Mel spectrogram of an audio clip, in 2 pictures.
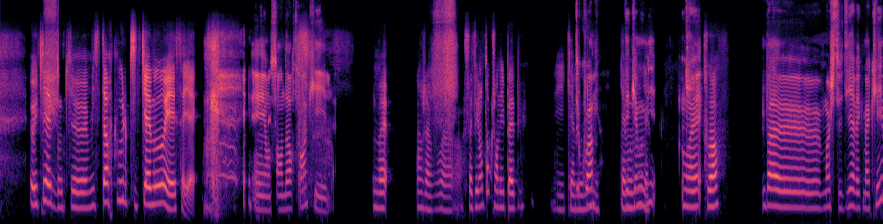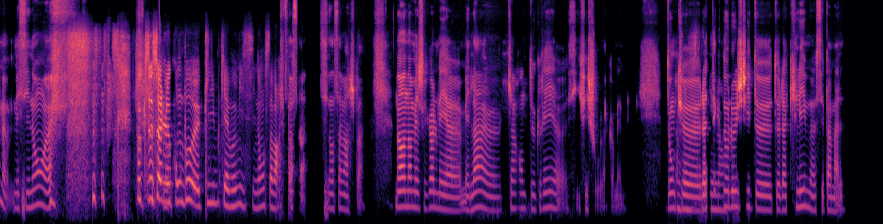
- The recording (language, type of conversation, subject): French, unstructured, Quel changement technologique t’a le plus surpris dans ta vie ?
- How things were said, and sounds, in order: chuckle; tapping; "camomille" said as "camo"; static; laugh; chuckle; laugh; unintelligible speech; distorted speech; other background noise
